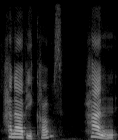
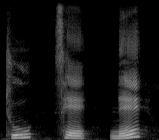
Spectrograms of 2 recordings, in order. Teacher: we are dropping final consonant. So it becomes 두, 세, 네 when we use native numbers with any kind of counter.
